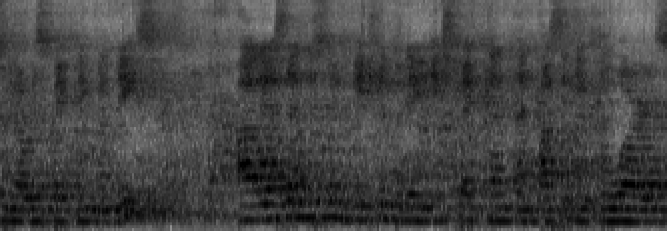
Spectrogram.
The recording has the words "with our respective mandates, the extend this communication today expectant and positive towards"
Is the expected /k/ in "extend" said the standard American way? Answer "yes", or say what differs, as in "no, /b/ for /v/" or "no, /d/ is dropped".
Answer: no, /k/ is dropped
